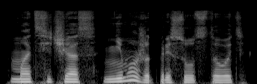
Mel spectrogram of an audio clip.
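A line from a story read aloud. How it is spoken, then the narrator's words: Even-voiced answer. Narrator (Russian): ровным голосом ответила Романда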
